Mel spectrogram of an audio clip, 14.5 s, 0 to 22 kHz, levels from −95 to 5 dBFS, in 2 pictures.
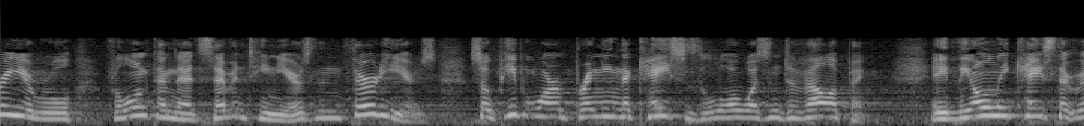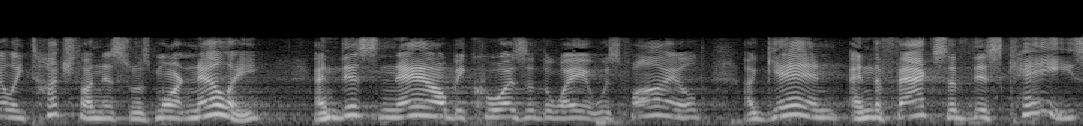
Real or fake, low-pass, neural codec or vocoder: real; 7.2 kHz; none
